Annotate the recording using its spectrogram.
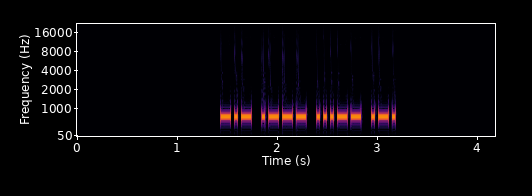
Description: Morse code, heard as a keyed tone, about 36 wpm, 700 Hz. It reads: KJ3R
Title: USA Call Signs - 4 Characters - Repeated 3x - 35wpm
